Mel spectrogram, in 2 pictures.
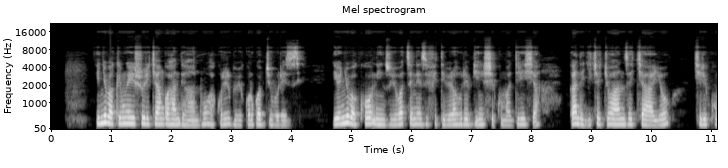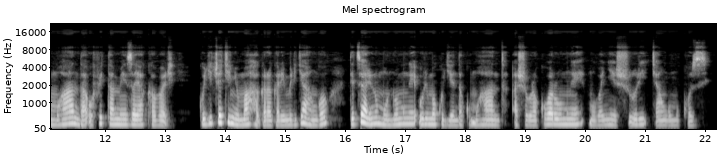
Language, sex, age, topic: Kinyarwanda, female, 25-35, education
